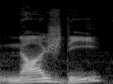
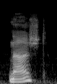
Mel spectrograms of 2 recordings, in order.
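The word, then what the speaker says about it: Najd: me over the limit is that really how you pronounce it Naj d yeah najed najed is the country and then njd would be the adjective oh okay I I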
